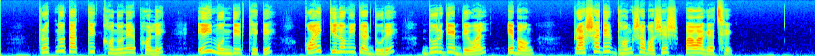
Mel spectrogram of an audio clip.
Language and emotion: Bengali, neutral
